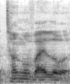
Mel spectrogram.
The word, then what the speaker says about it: Tagovailoa: name for us uh tongue o vioa so you say tongue first o VI low tell by low what's the funniest um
